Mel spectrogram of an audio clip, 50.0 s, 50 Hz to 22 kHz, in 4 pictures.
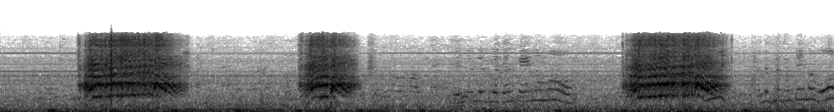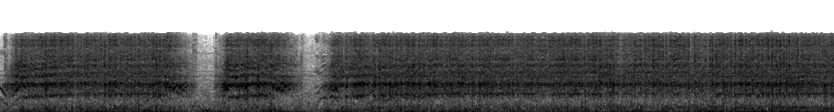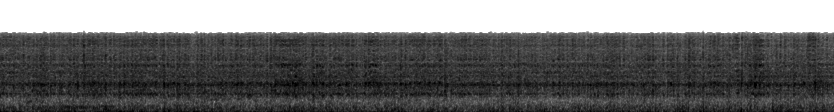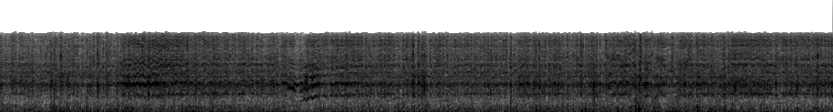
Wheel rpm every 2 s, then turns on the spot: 70, 20, 10, 10, 60, 40, 130, 60, 130, 160, 160, 160, 160, 160, 160, 160, 160, 160, 160, 160, 150, 160, 160, 160, 160.
none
